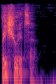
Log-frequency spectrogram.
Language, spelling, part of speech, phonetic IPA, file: Russian, прищуриться, verb, [prʲɪˈɕːʉrʲɪt͡sə], Ru-прищуриться.ogg
- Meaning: 1. to squint 2. passive of прищу́рить (priščúritʹ)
